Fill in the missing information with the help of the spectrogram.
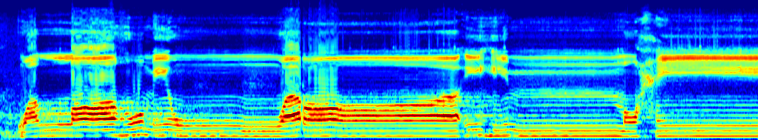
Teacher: Nah, di sini ada mim sukun ketemu mim pada kata muhita. Muhitu ya, mim sukun ketemu mim maka dibaca ya dengung ya, idgham mimi ya masuk ke huruf mim maka juga ditahan. Waraihim muhita ya begitu ya, maka ditahan ya.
